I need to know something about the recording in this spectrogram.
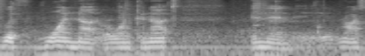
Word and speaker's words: knut: So it says, according to the LexiCon, the coin is actually pronounced as knut.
